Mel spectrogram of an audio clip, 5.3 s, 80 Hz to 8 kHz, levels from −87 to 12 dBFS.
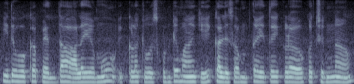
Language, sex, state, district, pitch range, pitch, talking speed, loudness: Telugu, female, Andhra Pradesh, Krishna, 165-180 Hz, 170 Hz, 125 wpm, -16 LUFS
